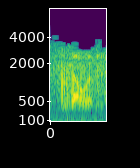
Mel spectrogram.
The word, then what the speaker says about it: Enceladus: That was Enceladus, Enceladus, as they pronounce it, Enceladus.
